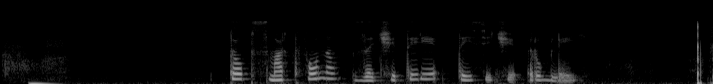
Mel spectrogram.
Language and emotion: Russian, neutral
